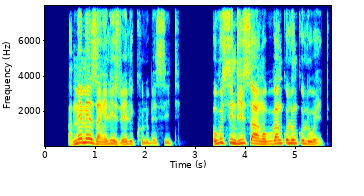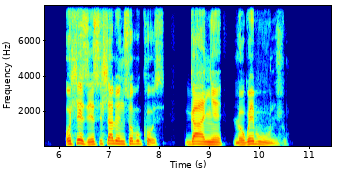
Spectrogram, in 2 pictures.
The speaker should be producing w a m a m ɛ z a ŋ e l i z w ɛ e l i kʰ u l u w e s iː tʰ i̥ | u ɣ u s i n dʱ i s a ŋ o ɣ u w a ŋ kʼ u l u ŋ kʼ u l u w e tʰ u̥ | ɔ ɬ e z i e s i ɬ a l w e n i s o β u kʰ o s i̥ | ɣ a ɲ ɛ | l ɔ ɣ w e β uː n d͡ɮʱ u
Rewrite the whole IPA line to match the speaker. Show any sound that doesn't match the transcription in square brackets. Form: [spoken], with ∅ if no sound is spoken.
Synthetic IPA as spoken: [β] a m [ɛ] m ɛ z a ŋ e l i z w ɛ e l i kʰ u l u [β] e s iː tʰ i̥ | u ɣ u s i n dʱ i s a ŋ o ɣ u [ɣ] a ŋ kʼ u l u ŋ kʼ u l u w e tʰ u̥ | ɔ ɬ e z i e s i ɬ a l w e n i s o β u kʰ o s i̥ | ɣ a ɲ ɛ | l ɔ ɣ w e β uː n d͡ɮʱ u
